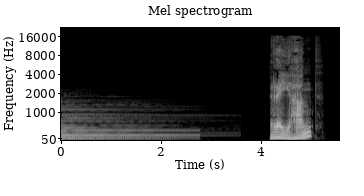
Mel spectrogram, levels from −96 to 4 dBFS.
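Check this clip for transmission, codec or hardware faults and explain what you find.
One fault here: an adaptive stream starting at a low bitrate. For the first 4.0 s the top end is thin and partly synthetic, with stronger codec smearing, which fits a very low-rate HE-AAC rendition. Once the player has measured the connection, it switches up to what sounds like AAC-LC at 96 kbit/s. Quality jumps cleanly, with no gap.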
